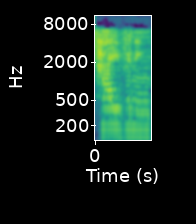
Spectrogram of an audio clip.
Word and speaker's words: Havening: learn about it and if I am I mispronouncing it what is havening technique am I saying that correctly yes that's correct it's havening technique okay the original event havening method effectively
